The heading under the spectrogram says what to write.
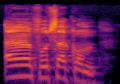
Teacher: نون ساکن کے بعد فا ہے، اخفاء حقیقی ہوگا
